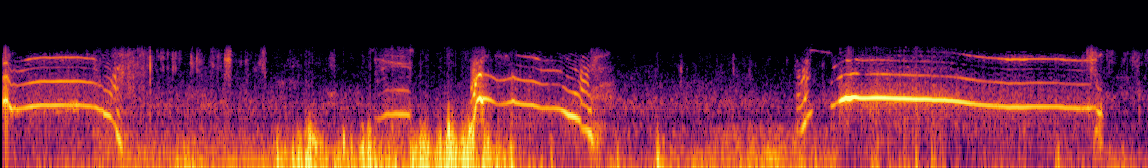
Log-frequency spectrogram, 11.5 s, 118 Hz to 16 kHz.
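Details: A dog howling, recorded in December 2014: long, steady, tonal howls that drop sharply at their ends. A short howl follows soft panting sounds, and the last howl is held for about three seconds.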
